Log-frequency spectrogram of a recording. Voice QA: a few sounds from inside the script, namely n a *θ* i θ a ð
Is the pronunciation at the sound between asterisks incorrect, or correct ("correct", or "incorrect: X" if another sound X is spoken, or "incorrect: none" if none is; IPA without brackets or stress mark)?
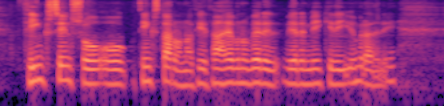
correct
